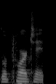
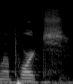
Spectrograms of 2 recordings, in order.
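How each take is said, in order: First: The name is said with a Spanish pronunciation. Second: The name is said with a French pronunciation.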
